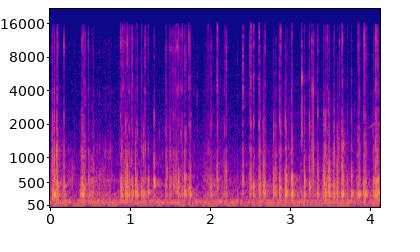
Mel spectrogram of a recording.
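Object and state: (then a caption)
Plastic hairbrush scratched and tapped. Long acrylic nails scratch the black plastic bristles and tap the plastic body of a hand-sized pink plastic detangling brush held close to the mic. The result is a dense run of quick, dry, muffled clicks and scratchy patter, centered low-mid with little bright edge, each tap dying away almost instantly.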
